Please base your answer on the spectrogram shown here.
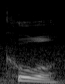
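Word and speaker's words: Cuil: called cool theory which I thought was named quill theory considering it's spelled see UIL but it's actually I found out pronounced cool theory I could see that really yeah I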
